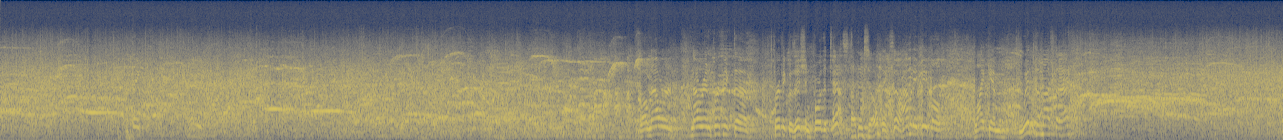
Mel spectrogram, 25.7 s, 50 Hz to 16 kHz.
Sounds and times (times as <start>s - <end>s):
Male speech, man speaking: 12.8s - 18.9s, 19.5s - 21.5s.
